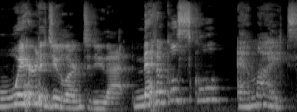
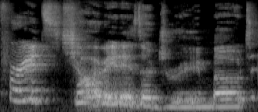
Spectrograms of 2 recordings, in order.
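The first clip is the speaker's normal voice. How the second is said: dreamy swoon; slower than usual. Acted. Gasp over Prince Charming.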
